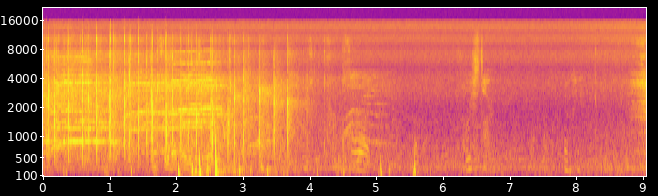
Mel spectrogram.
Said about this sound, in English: can we give a round of applause for the first speaker for the negative team?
